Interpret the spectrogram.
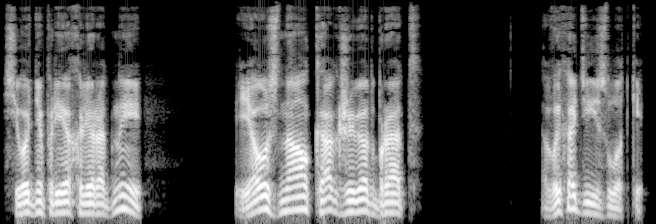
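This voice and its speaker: A man's voice: fairly low pitch, animated, measured pace, sharp tone, no echo, studio quality, heavily acted. Man voicing a blunt, demanding young native man. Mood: stern.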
